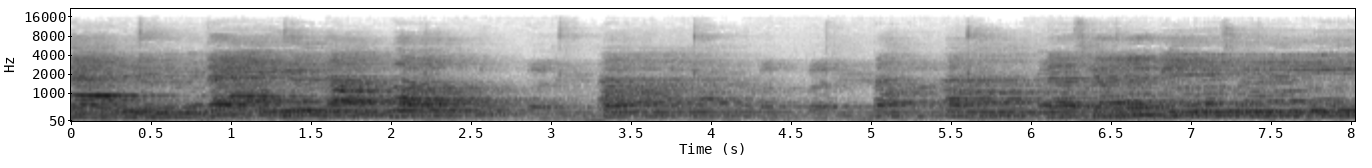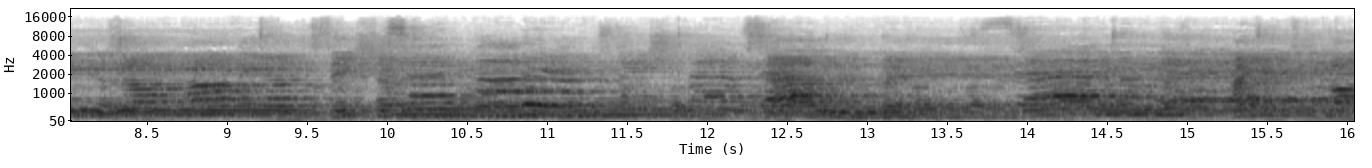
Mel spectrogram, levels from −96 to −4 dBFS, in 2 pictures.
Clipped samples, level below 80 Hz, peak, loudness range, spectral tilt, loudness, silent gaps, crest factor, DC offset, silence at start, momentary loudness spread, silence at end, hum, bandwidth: under 0.1%; -60 dBFS; -6 dBFS; 6 LU; -5 dB/octave; -23 LUFS; none; 16 dB; under 0.1%; 0 s; 10 LU; 0 s; none; 15.5 kHz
